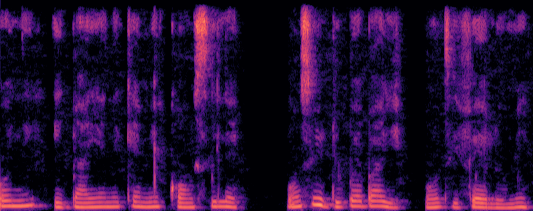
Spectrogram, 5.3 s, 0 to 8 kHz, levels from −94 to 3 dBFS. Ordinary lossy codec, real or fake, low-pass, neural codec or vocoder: none; real; none; none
